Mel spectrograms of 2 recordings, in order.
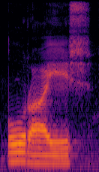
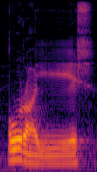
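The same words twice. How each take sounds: First: The vowel before the final sound is held briefly. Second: The vowel before the final sound is held moderately. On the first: "Ini yang contoh satu alif" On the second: "dua alif contoh"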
